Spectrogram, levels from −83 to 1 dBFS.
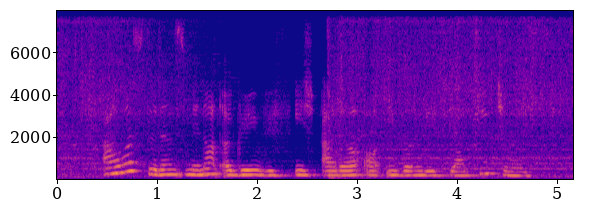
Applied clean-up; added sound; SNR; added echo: none; Sawing; 17 dB; reverberation time 0.4 s.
